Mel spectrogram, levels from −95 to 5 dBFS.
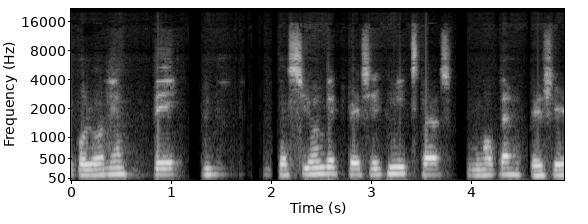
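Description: Gain pumping runs throughout: background noise swells between loud sounds and ducks by around 5 dB under each, likely from a fast limiter; the waveform looks squashed, with breathing noise-floor bands.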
